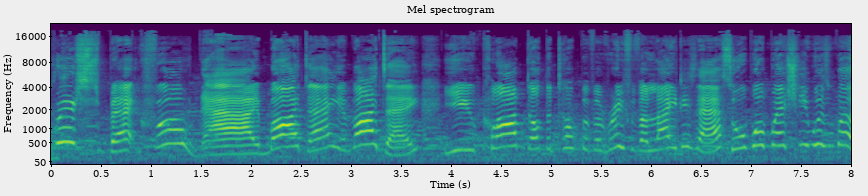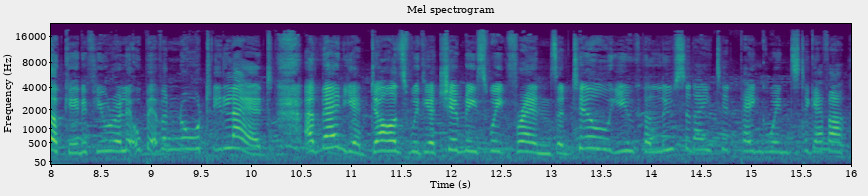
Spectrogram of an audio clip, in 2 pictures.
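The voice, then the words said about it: Exaggerated put-on Cockney accent. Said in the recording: “Dick Van Dyke ... my completely legitimate Cockney accent”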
